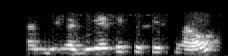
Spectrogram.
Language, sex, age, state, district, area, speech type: Punjabi, female, 30-45, Punjab, Pathankot, urban, conversation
